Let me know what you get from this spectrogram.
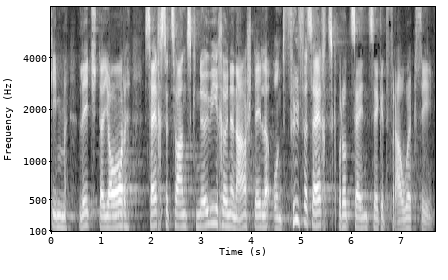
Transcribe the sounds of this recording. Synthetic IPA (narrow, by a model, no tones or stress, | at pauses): ɪmlɛt͡ʃtəjaːɾ | sɛχsət͡svant͡sknœʏiχœnənaːʃtɛləʔʊntfyfəsɛχt͡skpɾot͡sɛntsɛɡətfɾa̰wəksḭː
